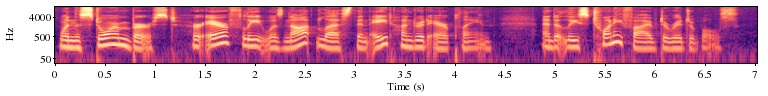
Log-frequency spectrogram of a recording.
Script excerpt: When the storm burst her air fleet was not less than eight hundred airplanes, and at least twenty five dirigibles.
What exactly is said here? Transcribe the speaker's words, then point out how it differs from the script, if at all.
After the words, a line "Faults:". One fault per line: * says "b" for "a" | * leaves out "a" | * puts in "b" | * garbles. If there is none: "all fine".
When the storm burst her air fleet was not less than eight hundred airplane, and at least twenty five dirigibles.
Faults:
* says "airplane" for "airplanes"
